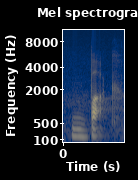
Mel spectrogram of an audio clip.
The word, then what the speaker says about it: buck: to pass the buck buck okay and the pronunciation here but the pronunciation is okay it sounds like b-a it sounds like B A but you write it with a bu so to pass the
